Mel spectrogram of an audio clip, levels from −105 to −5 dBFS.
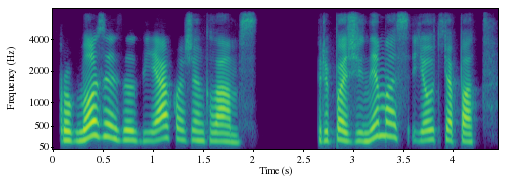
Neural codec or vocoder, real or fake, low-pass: autoencoder, 48 kHz, 32 numbers a frame, DAC-VAE, trained on Japanese speech; fake; 7.2 kHz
